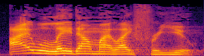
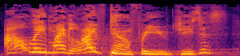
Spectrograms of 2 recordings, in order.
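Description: First: Said in the usual way. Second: Peter's bold vow, pitched higher; eager Peter. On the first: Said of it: "look at that cocky". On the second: Retold or imitated. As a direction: swear it like a cocky disciple. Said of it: "what does Peter say".

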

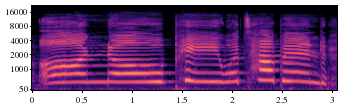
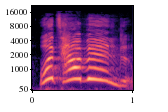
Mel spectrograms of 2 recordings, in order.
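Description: First: High, drawn-out mock wail; put-on high cry of alarm over a pet; imitating distressed partner. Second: Loud, high-pitched worried shout; re-enacted alarmed holler; retold yell. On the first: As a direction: wail it high and slow, in dismay. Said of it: "I wake up to Renan going". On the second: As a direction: yell it out high, as if to another room. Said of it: "So I yell out".

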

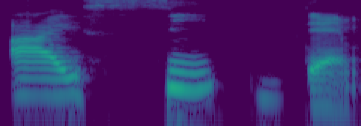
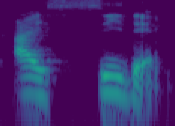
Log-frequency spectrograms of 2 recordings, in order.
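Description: First: I see them, each word set apart by pauses; spaced-out emphasis. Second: Said in the usual way. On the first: Shown as a demonstration. Vlogger insisting she sees Candice's fans, each word apart.

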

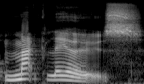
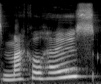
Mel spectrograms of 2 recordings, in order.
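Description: First: "MacLeose" split after Mac, H dropped; alternative name reading. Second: "MacLehose" read as mackle-hose; first name reading. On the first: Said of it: "or MacLeose". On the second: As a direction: say "MacLehose" with an H starting the last syllable. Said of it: "I can't tell if it's". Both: Shown as a demonstration.

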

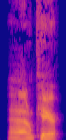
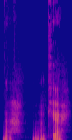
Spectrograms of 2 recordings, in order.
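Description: First: Said in the usual way. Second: Under the breath, nearly voiceless; muttered dismissal. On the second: Real, not acted. Brushing off his friend's praise, muttered under breath. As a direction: shrug it off under your breath.

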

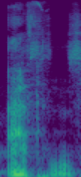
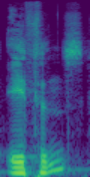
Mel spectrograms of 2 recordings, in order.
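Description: First: Athens with a short A, "ATH-ens"; standard pronunciation of Athens. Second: Athens with a long AY, "AY-thens"; Indian pronunciation of Athens. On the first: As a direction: open Athens on the a of "cat". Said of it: "people out there do call it Athens". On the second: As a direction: open Athens on an "ay" sound. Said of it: "We, of course, like to call it Athens". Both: Shown as a demonstration.

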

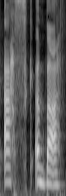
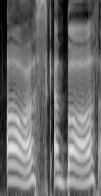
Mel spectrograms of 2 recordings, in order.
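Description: First: "Ask" and "bath" with a short, flat "a"; short northern "a" in "Ask" and "bath"; northern short-A pronunciation. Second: "Ask" and "bath" with a long "ah" vowel; co-host's long-A pronunciation. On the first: Shown as a demonstration. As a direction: say the vowel of "Ask" and "bath" as in "cat". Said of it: "and I say". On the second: Retold or imitated. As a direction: say "Ask" as "ahsk", "bath" as "bahth", punched louder. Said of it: "Em says, like".

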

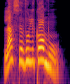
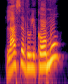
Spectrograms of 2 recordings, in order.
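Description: First: Loud cry, higher and louder; shouting. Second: Much louder call, rising on μου; shouting again. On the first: The Duke cries out for his servant Lasse, loud and high. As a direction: call out for the lost servant. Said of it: "Με μιας ξεφώνησε". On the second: The Duke shouts a second time for Lasse, much louder. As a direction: call harder into the empty hut. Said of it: "Για δεύτερη φορά φώναξε". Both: Acted.

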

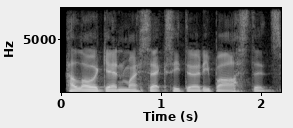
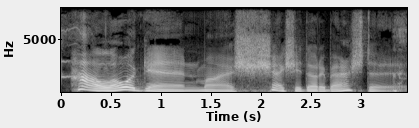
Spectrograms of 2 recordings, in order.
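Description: First: Said in the usual way. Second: Slow, hammed-up Dutch accent with slushy S sounds. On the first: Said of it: "But she says it with". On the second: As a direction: imitate a Dutch vlogger's drawn-out greeting. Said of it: "with this very beautiful Dutch accent".

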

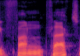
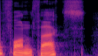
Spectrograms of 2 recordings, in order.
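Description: First: Said in the usual way. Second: FOND said as "fon", rounded vowel; Middle English "fon". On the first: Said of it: "the word fun". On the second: Pretend. Host asking listeners for facts, FOND said as old-style "fon". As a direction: swap the vowel of "fun" for "fon". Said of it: "English fon".

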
